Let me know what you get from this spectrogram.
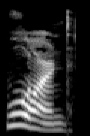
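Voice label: "warned", English, British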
